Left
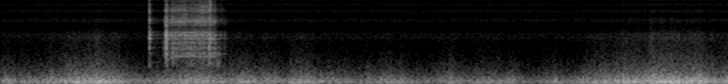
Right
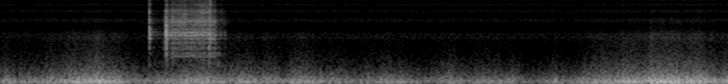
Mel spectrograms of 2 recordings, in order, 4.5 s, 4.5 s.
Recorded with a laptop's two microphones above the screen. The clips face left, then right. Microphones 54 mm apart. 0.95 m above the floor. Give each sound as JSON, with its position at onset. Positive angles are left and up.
{"t": 0.9, "sound": "a camera shutter", "side_deg": 30}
